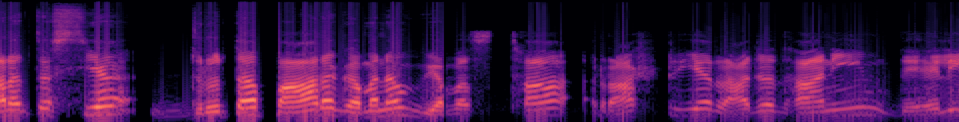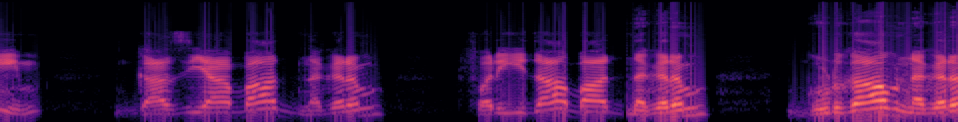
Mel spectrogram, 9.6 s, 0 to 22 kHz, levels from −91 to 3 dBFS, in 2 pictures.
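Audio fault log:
throughout: filter restarted on every block. A filter drops its stored state at each block boundary, fitting a 512-sample buffer, and restarts from silence. The resulting tiny transient at every block start forms a buzz at 93.8 Hz that rises and falls with the speech level.
2.21–7.92 s: input switched to a poorer device. The recording likely moved to a lesser microphone or headset profile, opening with a 20 ms gap. The device passes a narrower band, so speech turns dull and boxy, drops about 5 dB, and gains background noise around 50 dB down.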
